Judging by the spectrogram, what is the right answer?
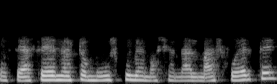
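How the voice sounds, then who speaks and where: At a fairly slow pace, a woman with a normal speaking voice keeps a medium pitch and fairly even intonation. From Ecuador. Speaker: clinical psychologist. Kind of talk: casual interview chat.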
